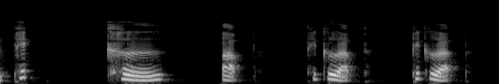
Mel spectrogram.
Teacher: these three short words at the end, pick her up. They combine together, they link together, and I hear pick her up, pick her up, pick her up.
